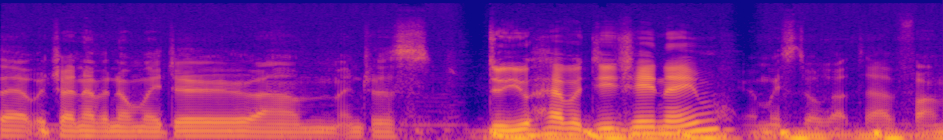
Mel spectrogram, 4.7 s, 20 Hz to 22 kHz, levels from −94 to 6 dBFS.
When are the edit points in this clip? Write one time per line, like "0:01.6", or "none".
0:02.4
0:03.7

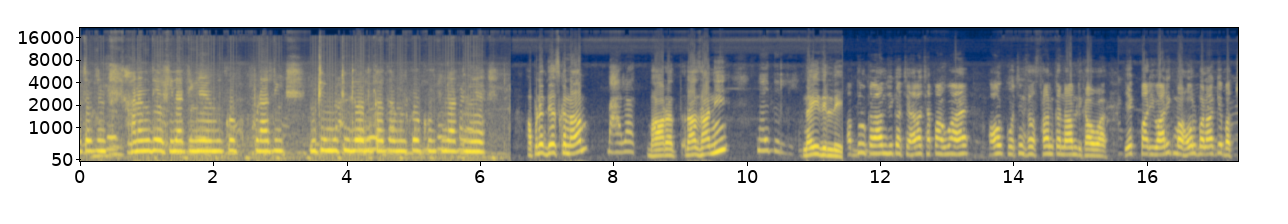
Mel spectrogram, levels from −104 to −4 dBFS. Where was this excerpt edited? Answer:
0:06.6
0:11.4
0:15.5

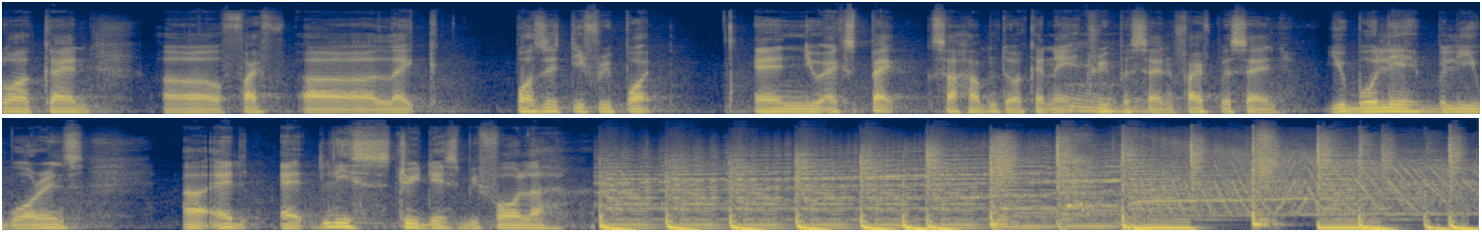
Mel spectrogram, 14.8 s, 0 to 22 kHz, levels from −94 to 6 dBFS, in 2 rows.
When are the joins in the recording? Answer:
0:10.2

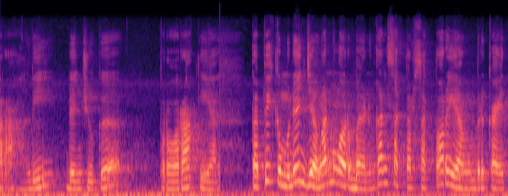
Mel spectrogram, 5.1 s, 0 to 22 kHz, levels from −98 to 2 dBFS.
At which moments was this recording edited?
0:02.3

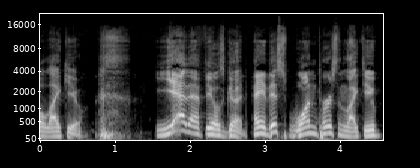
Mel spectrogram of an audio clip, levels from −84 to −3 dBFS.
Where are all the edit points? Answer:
none

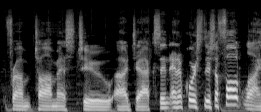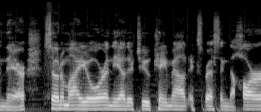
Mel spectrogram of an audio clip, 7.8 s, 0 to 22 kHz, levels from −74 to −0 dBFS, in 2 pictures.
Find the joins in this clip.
none

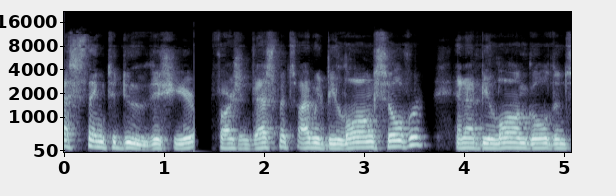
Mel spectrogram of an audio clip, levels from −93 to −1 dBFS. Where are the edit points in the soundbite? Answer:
0:01.4

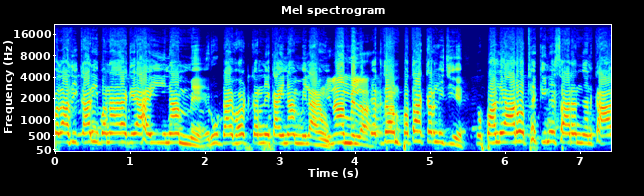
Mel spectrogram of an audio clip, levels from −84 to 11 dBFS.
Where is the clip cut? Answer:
none

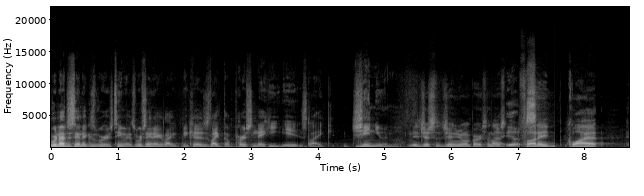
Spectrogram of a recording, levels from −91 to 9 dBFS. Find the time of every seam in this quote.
0:07.5

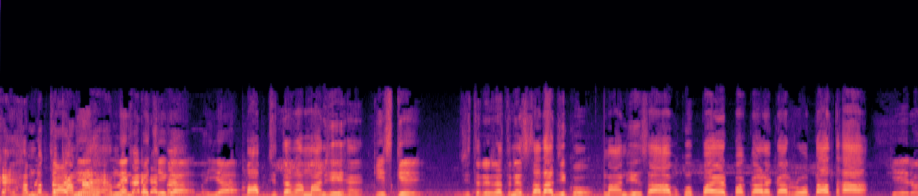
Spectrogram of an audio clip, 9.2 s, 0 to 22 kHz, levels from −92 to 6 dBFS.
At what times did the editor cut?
0:02.4
0:06.0

